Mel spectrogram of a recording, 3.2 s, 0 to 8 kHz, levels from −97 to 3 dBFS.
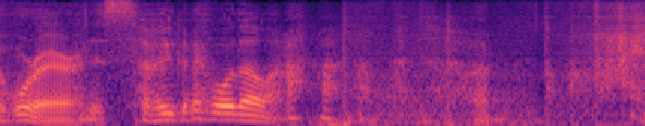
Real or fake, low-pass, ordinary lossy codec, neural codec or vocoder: fake; none; none; codec, 16 kHz, 0.5 kbps, X-Codec, HuBERT features, trained on LibriSpeech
